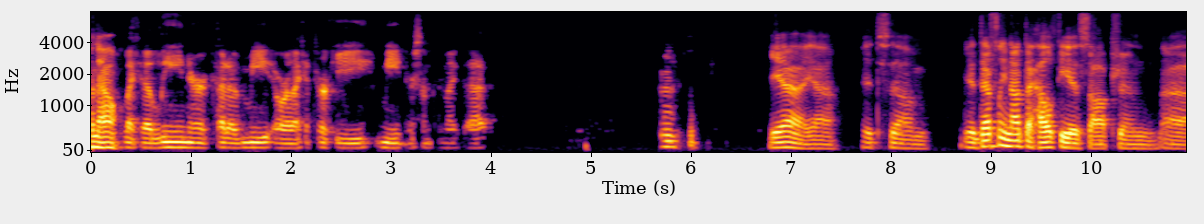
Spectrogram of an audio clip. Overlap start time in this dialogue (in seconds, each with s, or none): none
